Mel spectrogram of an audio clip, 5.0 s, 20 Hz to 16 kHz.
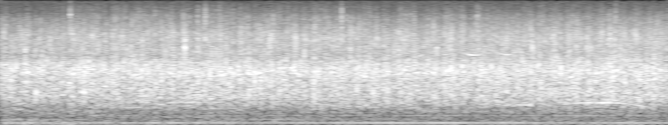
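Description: Sustained applause from a large outdoor golf gallery at the 18th green of the 149th Open Championship as an amateur golfer walks down the 18th to close out his round, a steady dense wash of clapping that holds evenly throughout with no talking over it.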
